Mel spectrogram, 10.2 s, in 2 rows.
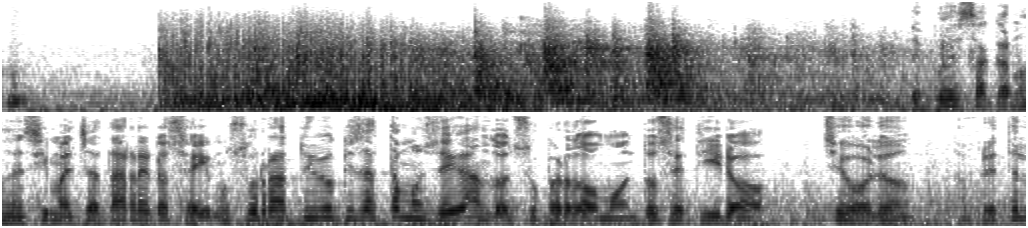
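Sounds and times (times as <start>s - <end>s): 
dynamite explosion: 0.8s - 5.4s
speech: 4.7s - 10.2s.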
